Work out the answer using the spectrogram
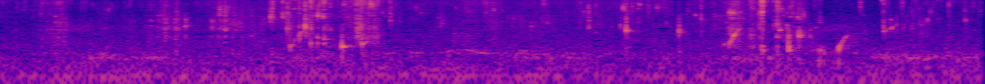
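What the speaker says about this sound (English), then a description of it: "I'm going to be squeezing in my lemon into my water that I want to use to wash off this treatment." Lemon juice drips and trickles into a bowl of water as a lemon is squeezed, a scatter of faint, close liquid drops that bunch up in the middle and near the end.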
